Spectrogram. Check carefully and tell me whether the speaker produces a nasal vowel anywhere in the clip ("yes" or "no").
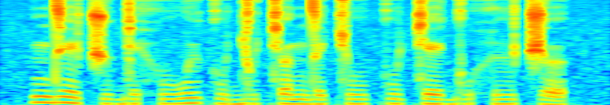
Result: no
